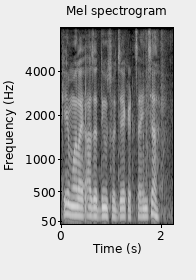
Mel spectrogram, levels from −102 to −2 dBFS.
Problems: constant background noise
